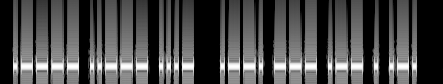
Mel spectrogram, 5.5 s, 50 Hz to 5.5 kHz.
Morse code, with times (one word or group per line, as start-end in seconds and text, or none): 0.2-2.4 12V
2.8-5.2 POWER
